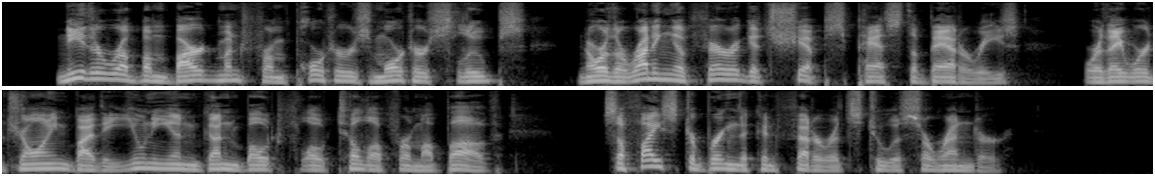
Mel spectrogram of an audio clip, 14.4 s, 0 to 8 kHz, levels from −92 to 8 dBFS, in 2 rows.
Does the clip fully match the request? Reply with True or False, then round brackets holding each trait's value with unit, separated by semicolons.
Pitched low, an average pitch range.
True (115 Hz; 4.1 semitones)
